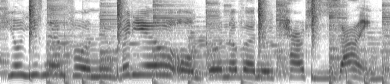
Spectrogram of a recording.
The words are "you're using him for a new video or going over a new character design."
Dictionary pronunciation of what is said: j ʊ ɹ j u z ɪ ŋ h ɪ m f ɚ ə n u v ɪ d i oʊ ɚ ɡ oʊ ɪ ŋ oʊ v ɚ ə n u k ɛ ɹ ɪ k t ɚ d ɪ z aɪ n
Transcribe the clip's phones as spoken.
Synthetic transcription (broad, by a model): j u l j u z ɪ ŋ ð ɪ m f ɚ ə n u v ɪ d i oʊ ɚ ɡ oʊ ɪ ŋ oʊ v ɚ ə n u k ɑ ɪ t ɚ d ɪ z aɪ n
